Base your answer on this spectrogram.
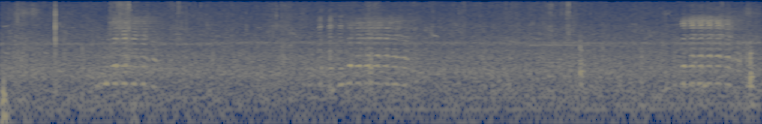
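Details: Painted long-haired pygmy goat, a calm big male, on a ranch: three wavering bleats with rich harmonics, about one every three seconds, over steady background hiss.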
